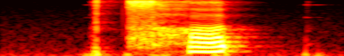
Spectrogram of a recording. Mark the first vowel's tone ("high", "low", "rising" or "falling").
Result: rising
